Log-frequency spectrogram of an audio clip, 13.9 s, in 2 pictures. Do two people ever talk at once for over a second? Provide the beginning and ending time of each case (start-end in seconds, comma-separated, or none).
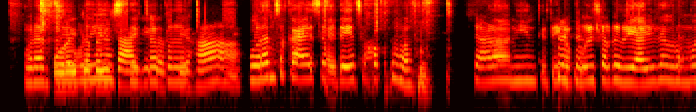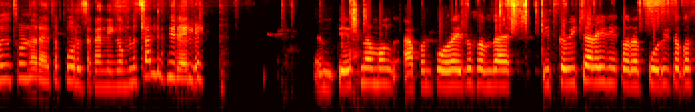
0.5-2.0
